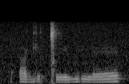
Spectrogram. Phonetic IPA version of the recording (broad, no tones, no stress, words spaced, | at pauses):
ʔaɡʲaǀe lʲɵŋɛ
